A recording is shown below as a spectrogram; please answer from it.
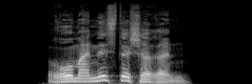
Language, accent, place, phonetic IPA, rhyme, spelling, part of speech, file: German, Germany, Berlin, [ʁomaˈnɪstɪʃəʁən], -ɪstɪʃəʁən, romanistischeren, adjective, De-romanistischeren.ogg
- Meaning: inflection of romanistisch: 1. strong genitive masculine/neuter singular comparative degree 2. weak/mixed genitive/dative all-gender singular comparative degree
